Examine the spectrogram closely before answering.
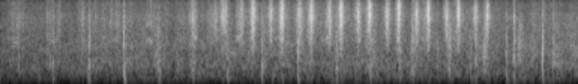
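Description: Homemade instruments (toilet-paper-roll rain sticks, flowerpot drums and rubber guitars) clatter and tap in a busy, irregular rhythm of dense clicks and knocks, moderately loud, with no voices.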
